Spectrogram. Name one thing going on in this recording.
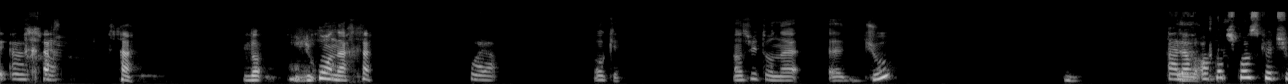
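A young woman speaks slowly and clearly over an online call, with pauses between words.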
